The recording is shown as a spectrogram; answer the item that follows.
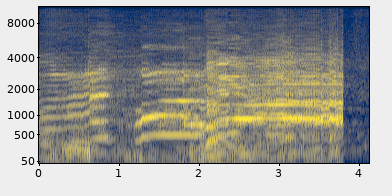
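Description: Loud, held shouts from several voices, rising in pitch and then sustained, cheering a goal. They cut off abruptly just before the end.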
